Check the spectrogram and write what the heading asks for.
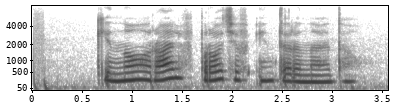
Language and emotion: Russian, sad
